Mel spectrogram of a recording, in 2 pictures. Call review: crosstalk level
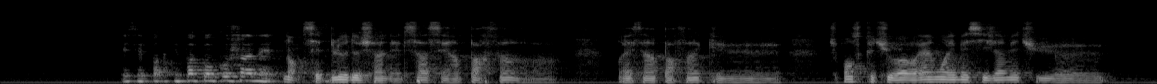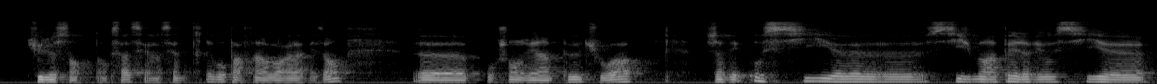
none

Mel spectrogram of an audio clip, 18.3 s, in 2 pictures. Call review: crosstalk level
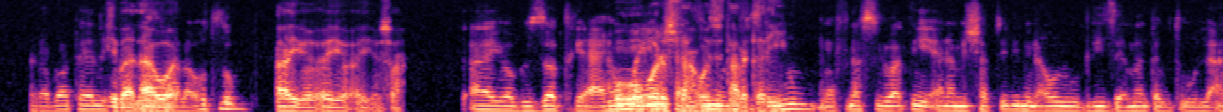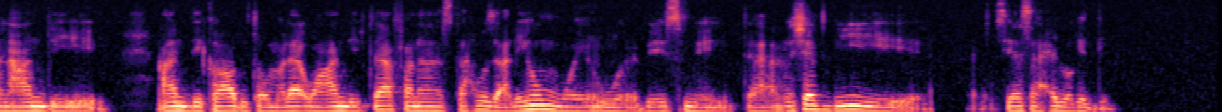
present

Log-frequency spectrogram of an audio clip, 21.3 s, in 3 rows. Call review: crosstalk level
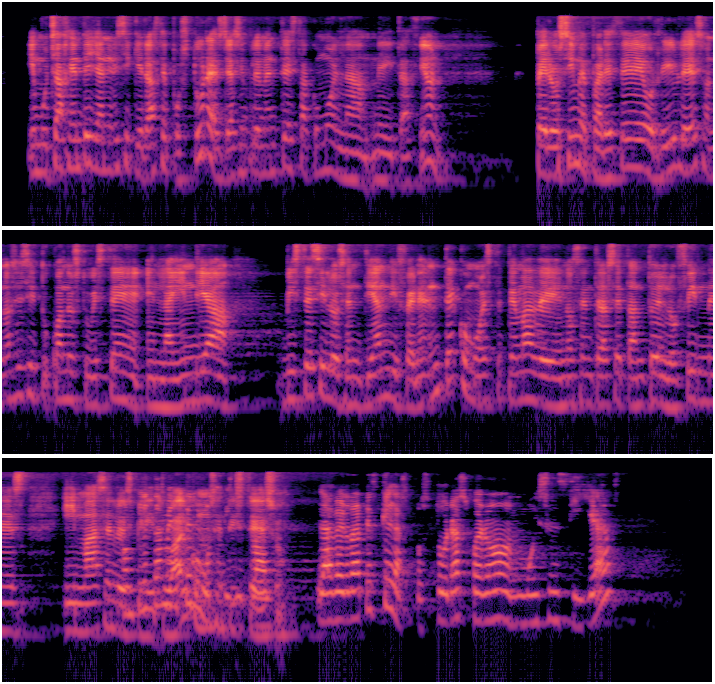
present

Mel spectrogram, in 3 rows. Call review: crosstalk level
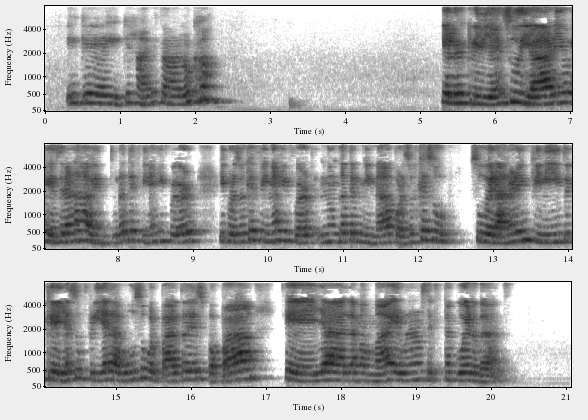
none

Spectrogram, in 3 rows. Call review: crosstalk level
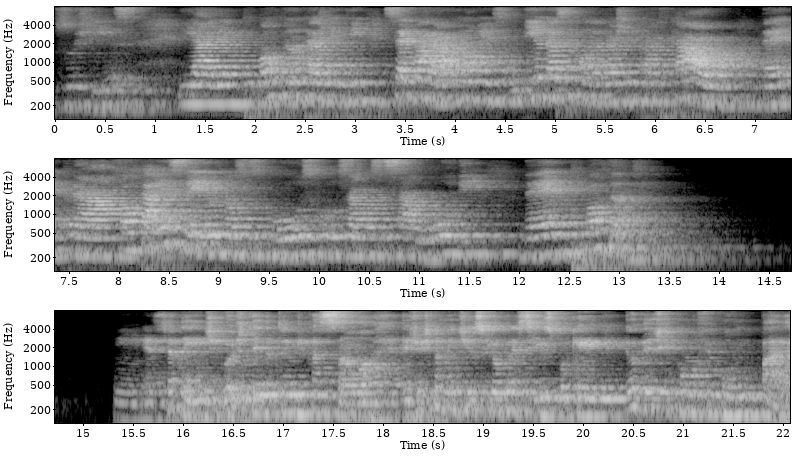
none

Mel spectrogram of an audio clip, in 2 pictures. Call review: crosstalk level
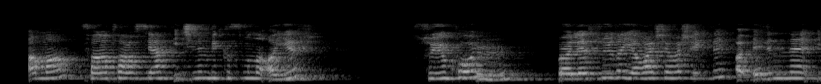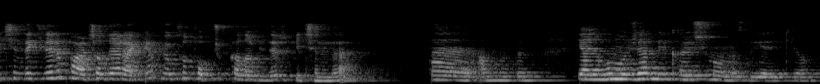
none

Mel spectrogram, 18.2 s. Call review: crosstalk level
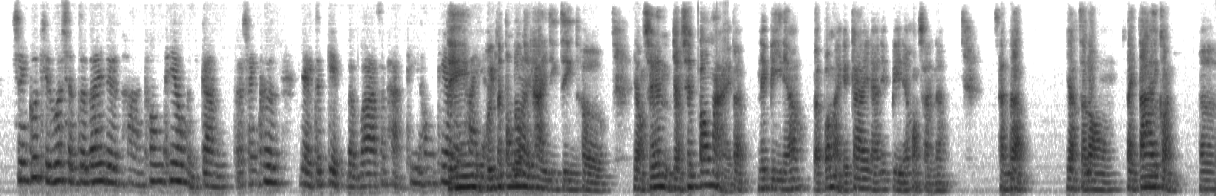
present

